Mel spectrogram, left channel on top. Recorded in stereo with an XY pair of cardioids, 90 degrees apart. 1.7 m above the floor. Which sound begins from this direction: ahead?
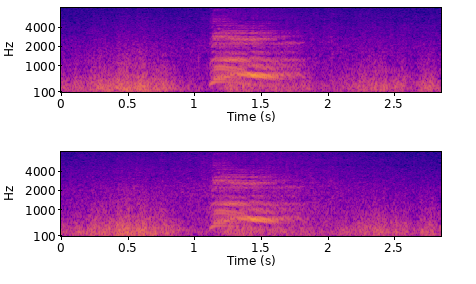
A scream, at 1.1 s.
